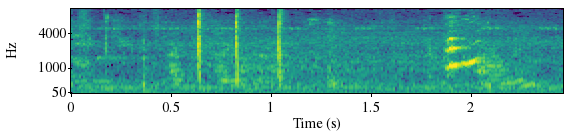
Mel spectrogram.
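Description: A cat gives one short rising meow near the end, after three sharp clicks, over faint TV dialogue.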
